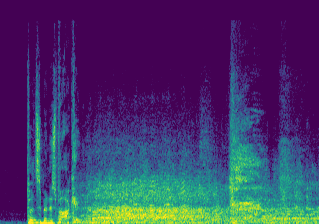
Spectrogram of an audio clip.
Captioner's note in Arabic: ضحك; يضحك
